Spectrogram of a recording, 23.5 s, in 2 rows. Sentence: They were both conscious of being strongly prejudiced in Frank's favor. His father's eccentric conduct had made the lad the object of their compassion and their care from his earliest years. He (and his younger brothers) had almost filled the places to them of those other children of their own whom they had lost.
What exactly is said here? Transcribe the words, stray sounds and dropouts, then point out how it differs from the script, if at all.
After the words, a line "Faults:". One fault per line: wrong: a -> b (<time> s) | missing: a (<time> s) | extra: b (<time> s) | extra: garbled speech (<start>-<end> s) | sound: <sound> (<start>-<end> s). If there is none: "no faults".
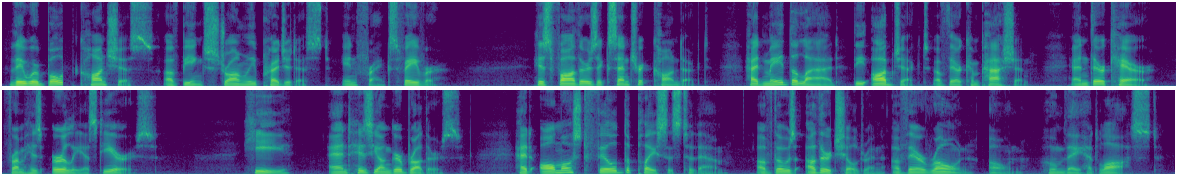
They were both conscious of being strongly prejudiced in Frank's favor. His father's eccentric conduct had made the lad the object of their compassion and their care from his earliest years. He (and his younger brothers) had almost filled the places to them of those other children of their own own whom they had lost.
Faults:
sound: dropout (0.6-0.7 s)
extra: own (21.6 s)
